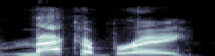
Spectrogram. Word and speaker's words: macabre: Or macabre. Carbra. Oh, what? – Macabre. Macabre, the R is silent there.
